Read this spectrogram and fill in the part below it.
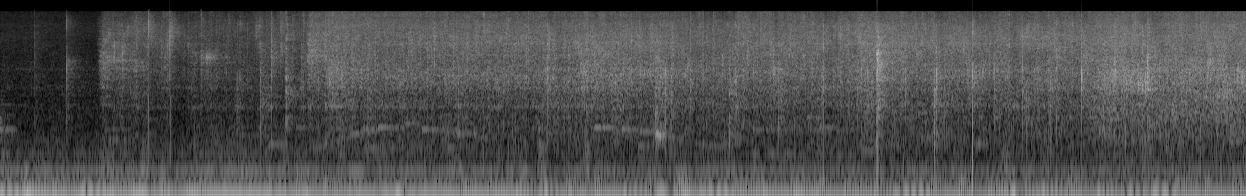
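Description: Meat hits hot oil and sizzles loudly.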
